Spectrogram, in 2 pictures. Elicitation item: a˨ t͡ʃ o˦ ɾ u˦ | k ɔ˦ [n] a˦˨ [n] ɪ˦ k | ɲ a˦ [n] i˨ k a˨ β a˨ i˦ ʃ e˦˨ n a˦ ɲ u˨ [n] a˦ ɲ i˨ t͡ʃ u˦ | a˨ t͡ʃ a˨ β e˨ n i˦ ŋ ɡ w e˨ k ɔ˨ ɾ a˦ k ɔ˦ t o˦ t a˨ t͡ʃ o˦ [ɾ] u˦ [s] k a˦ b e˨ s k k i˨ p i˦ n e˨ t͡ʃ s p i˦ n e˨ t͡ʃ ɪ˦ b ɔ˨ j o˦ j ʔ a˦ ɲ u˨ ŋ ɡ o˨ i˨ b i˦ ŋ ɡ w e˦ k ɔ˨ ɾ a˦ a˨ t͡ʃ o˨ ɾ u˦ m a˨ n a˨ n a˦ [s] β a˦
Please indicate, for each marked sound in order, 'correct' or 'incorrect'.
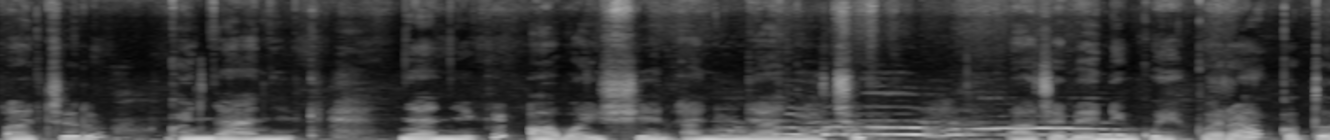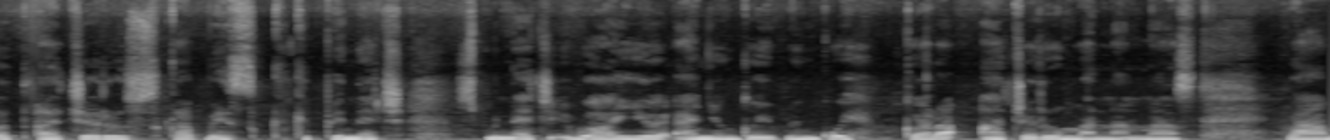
incorrect: ɲ, incorrect: ɲ, incorrect: ɲ, incorrect: ɲ, correct, correct, correct

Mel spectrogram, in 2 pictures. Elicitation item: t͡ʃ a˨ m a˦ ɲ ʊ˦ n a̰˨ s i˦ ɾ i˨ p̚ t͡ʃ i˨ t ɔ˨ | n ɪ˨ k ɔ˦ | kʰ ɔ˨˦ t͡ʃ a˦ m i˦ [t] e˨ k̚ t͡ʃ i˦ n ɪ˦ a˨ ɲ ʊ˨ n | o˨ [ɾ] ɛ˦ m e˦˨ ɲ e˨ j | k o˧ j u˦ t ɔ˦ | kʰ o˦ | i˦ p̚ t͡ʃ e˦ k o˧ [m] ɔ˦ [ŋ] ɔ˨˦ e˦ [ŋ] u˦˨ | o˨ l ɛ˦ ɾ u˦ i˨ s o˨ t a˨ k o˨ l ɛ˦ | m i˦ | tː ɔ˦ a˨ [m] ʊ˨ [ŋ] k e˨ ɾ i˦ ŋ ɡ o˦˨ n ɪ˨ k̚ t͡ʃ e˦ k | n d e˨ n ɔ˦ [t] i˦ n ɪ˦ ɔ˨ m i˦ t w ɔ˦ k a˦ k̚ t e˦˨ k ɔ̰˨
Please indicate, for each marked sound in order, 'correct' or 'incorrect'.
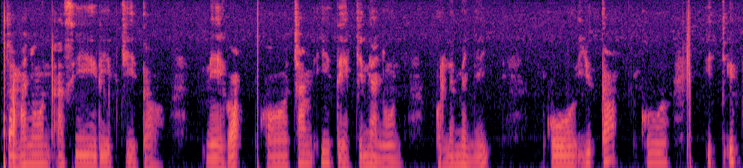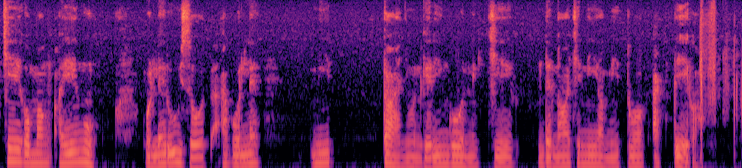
correct, incorrect: l, correct, correct, correct, incorrect: ɲ, incorrect: n, incorrect: t͡ʃ

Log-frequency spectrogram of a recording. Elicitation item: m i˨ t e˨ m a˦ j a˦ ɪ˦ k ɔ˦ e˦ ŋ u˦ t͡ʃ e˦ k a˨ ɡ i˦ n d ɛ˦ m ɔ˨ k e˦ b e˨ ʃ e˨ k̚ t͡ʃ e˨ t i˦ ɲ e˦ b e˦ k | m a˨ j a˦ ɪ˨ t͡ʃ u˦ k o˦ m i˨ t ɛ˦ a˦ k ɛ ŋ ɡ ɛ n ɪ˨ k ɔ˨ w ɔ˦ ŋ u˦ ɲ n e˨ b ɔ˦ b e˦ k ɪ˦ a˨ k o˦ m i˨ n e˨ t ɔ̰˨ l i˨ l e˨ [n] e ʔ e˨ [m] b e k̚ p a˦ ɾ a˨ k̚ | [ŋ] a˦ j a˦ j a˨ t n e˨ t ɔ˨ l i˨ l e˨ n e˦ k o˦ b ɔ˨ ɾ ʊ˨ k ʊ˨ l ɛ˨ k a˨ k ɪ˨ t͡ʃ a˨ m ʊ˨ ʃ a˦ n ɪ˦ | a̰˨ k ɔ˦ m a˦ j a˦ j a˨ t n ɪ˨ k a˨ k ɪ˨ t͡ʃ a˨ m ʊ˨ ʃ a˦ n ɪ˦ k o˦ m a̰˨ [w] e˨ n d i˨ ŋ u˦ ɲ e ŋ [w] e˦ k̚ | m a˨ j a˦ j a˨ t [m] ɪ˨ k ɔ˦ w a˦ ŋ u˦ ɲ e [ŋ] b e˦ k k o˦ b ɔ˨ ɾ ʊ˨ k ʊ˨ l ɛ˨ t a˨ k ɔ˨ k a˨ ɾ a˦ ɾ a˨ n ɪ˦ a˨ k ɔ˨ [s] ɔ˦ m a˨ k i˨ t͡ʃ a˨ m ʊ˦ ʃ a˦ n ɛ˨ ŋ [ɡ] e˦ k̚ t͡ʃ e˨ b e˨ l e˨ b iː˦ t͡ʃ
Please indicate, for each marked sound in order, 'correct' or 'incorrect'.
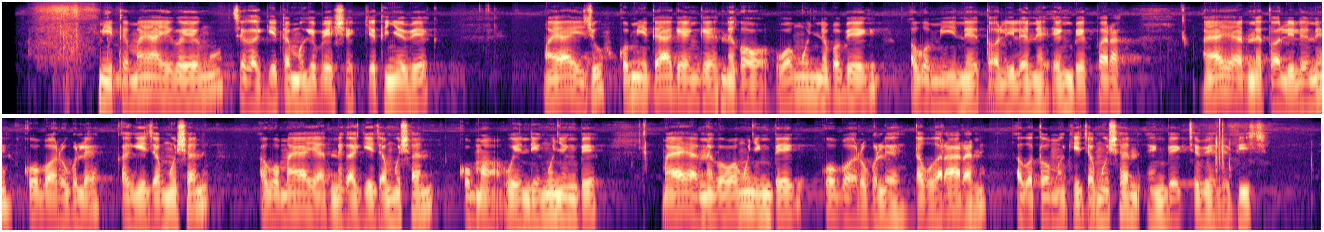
correct, incorrect: ŋ, incorrect: m, correct, incorrect: b, incorrect: n, correct, incorrect: t, incorrect: b

